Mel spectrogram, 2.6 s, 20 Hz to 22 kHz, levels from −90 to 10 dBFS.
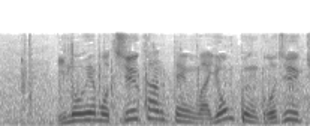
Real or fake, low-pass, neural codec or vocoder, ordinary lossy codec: real; 7.2 kHz; none; none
